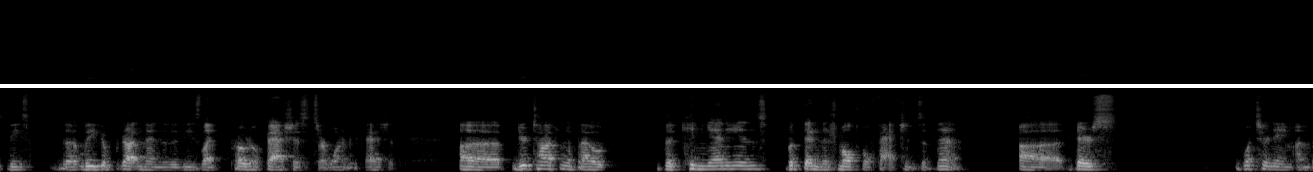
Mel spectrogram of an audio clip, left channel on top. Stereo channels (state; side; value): silent; left; 53 dB below the other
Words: League of Forgotten Men, these like proto-fascists or wannabe fascists. You're talking about the Kenyanians, but then there's multiple factions of them. There's, what's her name? I'm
